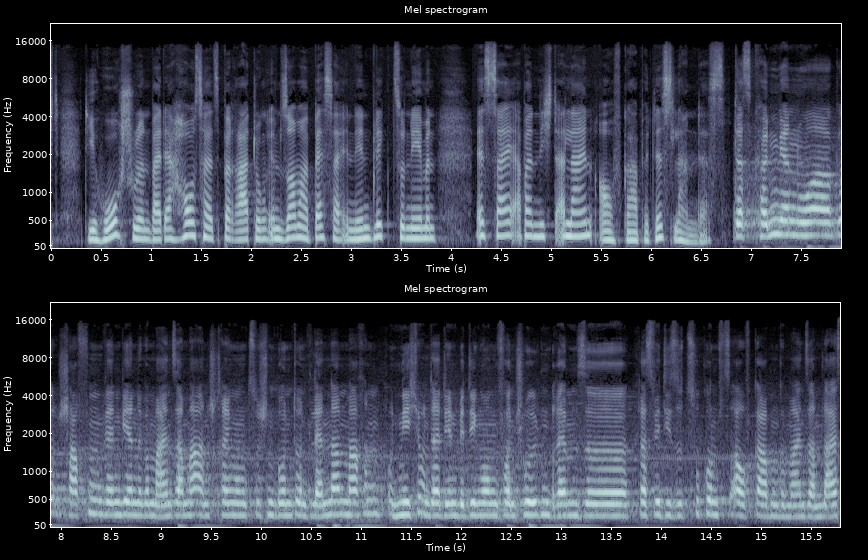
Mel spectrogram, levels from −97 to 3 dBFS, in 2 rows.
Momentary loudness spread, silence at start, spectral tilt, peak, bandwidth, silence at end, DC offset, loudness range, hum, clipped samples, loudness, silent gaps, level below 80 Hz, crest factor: 5 LU; 0 s; -6 dB/octave; -6 dBFS; 16 kHz; 0 s; under 0.1%; 2 LU; none; under 0.1%; -21 LUFS; none; -64 dBFS; 14 dB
